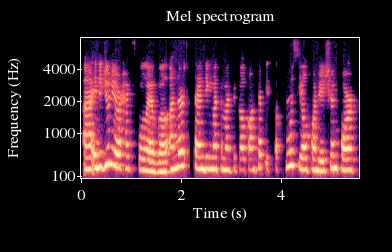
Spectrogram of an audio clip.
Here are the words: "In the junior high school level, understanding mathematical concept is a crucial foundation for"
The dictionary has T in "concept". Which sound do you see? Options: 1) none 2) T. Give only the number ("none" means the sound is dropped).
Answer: 2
